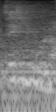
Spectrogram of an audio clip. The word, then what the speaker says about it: feiura: Ó, aqui, feiura, ó. Tônica na penúltima sílaba, portanto é uma palavra paroxítona.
